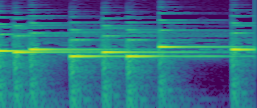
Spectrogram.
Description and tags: Sound of few notes being played on digital sampled piano.
piano, sample, highs, few-notes, notes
